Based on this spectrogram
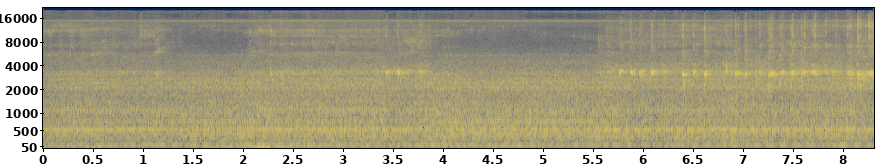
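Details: Drill boring a tapping hole in a steel INT30 face mill adaptor past the hard spot: steady low hum with an even scraping cut and no chatter or squeal, a clean normal cut.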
